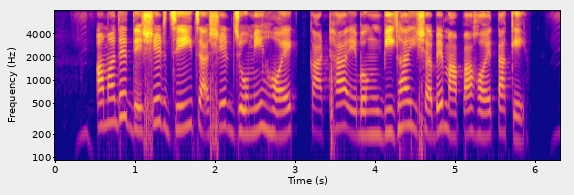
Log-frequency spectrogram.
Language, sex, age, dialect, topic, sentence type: Bengali, female, <18, Standard Colloquial, agriculture, statement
